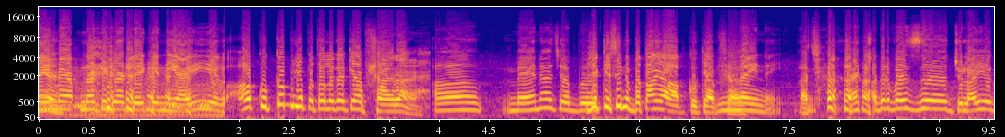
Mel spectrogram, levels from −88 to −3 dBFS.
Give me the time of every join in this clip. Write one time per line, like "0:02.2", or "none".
0:01.8
0:08.3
